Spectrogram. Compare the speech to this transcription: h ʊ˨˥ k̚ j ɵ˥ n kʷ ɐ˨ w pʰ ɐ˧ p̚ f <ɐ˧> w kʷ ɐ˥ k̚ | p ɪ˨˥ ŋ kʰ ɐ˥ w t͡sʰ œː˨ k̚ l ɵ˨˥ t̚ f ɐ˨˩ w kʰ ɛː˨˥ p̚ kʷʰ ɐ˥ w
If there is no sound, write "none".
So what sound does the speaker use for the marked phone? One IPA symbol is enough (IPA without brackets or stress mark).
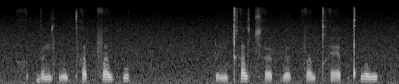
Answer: ɐ˧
